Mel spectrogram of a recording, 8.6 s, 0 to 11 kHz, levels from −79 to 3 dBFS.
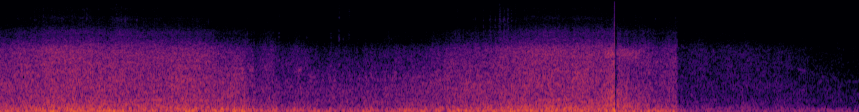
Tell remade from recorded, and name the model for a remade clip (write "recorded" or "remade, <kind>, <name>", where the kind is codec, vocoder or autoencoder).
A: recorded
